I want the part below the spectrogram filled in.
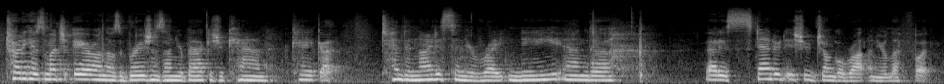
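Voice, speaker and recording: Woman acting a mellow, matter-of-fact military medic. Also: mid-range voice, a little hiss or hum, lightly acted. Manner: brisk, clinical. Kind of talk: film drama acting.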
